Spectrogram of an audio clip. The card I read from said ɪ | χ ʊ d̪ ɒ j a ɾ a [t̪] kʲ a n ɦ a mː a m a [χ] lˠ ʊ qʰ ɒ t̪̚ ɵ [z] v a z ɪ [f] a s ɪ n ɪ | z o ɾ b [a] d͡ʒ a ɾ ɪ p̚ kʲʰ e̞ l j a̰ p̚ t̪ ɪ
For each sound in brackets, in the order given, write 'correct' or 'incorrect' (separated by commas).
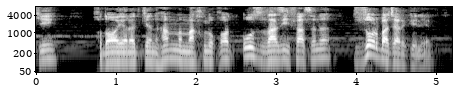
correct, correct, correct, correct, correct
